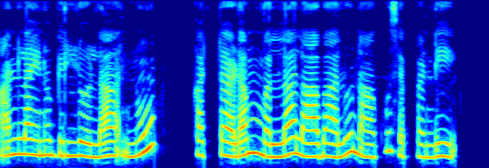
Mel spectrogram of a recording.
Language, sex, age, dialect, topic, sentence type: Telugu, female, 18-24, Southern, banking, question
